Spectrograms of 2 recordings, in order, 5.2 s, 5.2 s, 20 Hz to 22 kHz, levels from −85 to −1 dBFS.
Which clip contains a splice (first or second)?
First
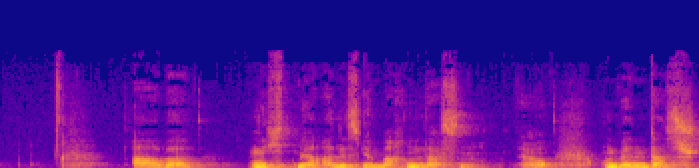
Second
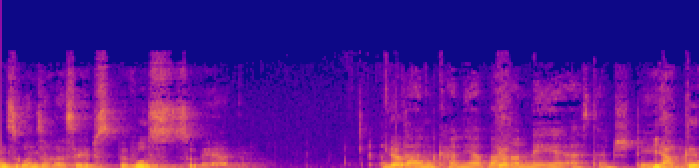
first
